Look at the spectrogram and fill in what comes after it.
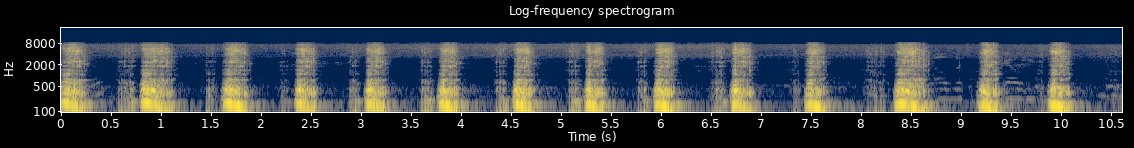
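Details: A captive lion (Panthera leo) roars to a female, giving a steady series of deep, grunting roars, about one every three-quarters of a second.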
